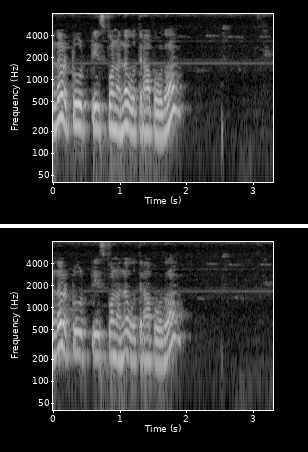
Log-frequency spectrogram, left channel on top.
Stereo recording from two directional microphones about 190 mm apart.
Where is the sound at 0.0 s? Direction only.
30° left (ahead or behind).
